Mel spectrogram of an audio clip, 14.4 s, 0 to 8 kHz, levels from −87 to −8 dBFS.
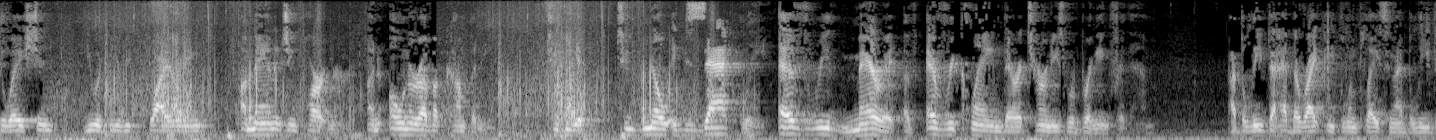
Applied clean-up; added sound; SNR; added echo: none; Walk, footsteps; 6 dB; none.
